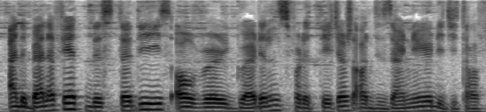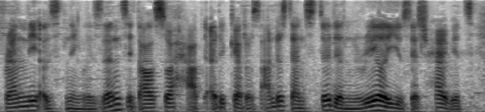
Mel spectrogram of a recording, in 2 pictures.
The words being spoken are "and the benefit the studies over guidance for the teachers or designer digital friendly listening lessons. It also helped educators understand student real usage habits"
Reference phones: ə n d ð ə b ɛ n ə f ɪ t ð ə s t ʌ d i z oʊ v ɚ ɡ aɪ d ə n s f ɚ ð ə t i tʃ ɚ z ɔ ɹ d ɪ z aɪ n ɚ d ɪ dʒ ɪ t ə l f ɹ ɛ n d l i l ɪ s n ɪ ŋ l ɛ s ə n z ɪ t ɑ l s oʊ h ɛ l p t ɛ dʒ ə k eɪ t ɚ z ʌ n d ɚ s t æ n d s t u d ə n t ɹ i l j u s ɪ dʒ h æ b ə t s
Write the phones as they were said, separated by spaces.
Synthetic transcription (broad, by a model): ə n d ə b ɛ n ə f ɪ t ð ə s t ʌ d i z oʊ v ɚ ɡ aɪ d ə n s f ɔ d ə t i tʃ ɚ s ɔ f d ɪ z aɪ n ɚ d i dʒ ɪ t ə l f ɹ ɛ n d l i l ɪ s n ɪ ŋ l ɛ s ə n s ɪ t ɑ l s oʊ h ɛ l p ɛ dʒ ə k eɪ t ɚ s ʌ n d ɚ s t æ n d s t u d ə n ɹ i l j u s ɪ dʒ h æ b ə t s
